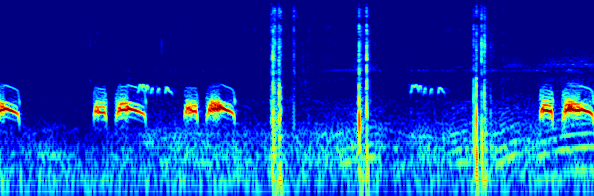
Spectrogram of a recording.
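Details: Spotted dove trading calls with a wild rival dove: clusters of two or three soft coos, a pause broken by sharp clicks and knocks, then coos resume at the end.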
